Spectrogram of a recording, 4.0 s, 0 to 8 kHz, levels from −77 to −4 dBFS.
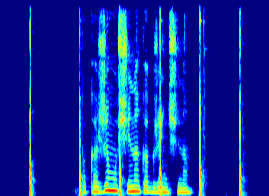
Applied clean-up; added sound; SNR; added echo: classical method Wiener filter.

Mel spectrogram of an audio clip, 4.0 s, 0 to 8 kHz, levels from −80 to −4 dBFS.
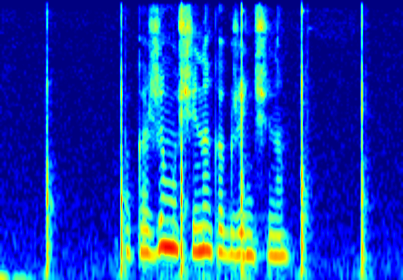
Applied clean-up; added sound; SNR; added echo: none; Wood; 4 dB; none.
